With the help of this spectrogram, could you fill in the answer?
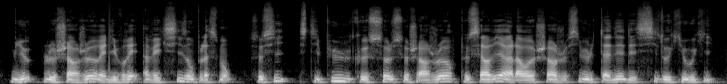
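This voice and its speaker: Male narrator for scripted product review: dark, mellow tone, formal read delivery, dry sound. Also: fairly low pitch, no echo.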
